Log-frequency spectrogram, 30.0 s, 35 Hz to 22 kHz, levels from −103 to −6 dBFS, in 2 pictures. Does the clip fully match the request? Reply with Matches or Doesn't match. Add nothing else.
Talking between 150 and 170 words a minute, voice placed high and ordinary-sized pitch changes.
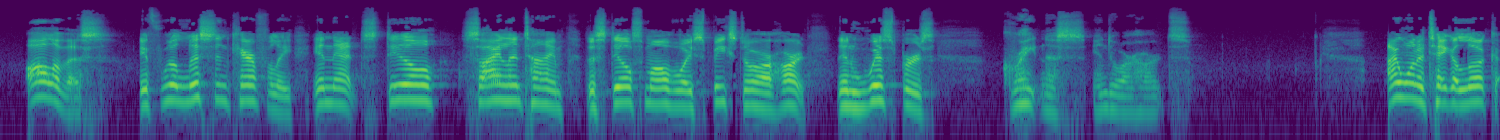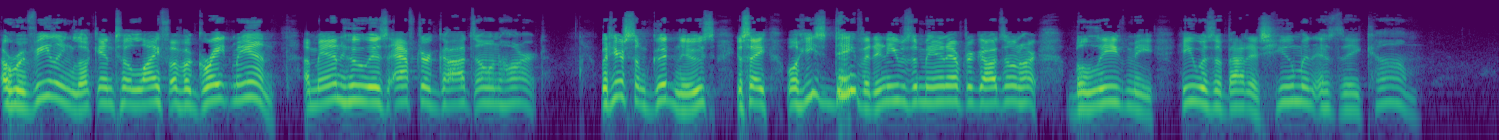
Matches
